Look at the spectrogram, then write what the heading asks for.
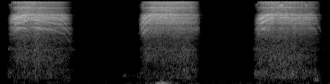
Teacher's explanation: Your teeth are close together making a hissing sound.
